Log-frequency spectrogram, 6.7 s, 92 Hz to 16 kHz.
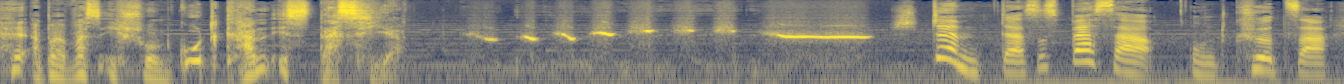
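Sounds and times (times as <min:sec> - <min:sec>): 
speech: 0:00.0 - 0:02.8, 0:04.7 - 0:06.7
person whistling an imitation of a yellowhammer's song: 0:02.3 - 0:04.5.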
